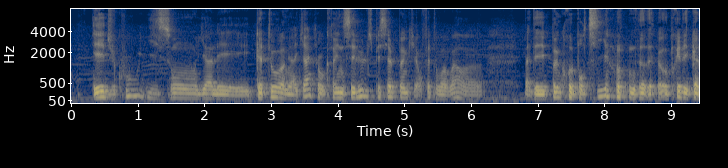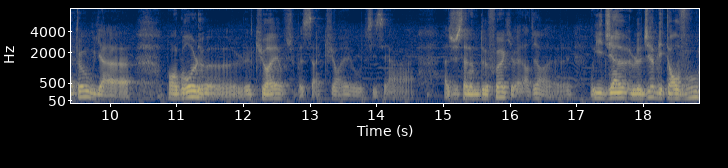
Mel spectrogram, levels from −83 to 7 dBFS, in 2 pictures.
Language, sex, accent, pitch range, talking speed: French, male, French, 100-130 Hz, 225 wpm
